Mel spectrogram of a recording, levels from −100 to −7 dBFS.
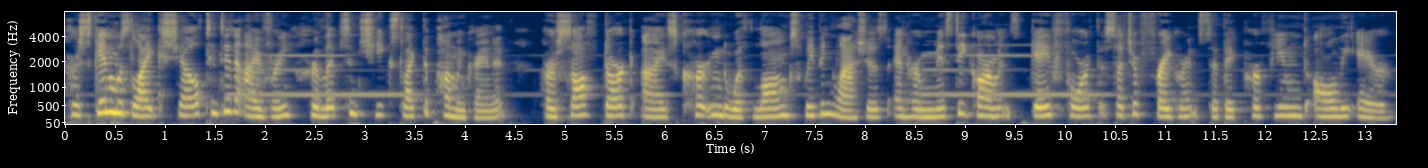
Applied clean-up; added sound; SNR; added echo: classical method log-MMSE.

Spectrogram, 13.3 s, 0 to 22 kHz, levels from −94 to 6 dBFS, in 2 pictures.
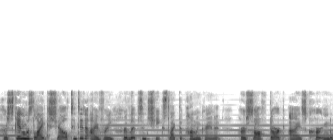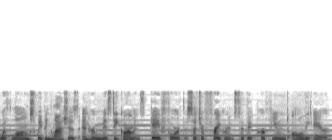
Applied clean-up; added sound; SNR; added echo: none; Wind instrument, woodwind instrument; 16 dB; none.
